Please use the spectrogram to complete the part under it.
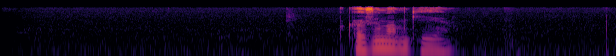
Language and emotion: Russian, neutral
